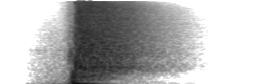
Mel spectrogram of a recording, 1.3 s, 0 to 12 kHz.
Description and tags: switch crack
layered foleys(5). Approximate sound of the crack of a switch.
